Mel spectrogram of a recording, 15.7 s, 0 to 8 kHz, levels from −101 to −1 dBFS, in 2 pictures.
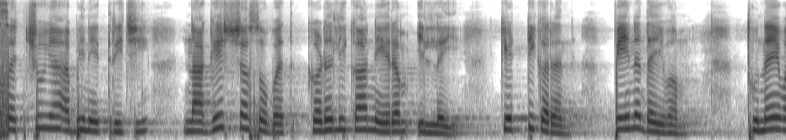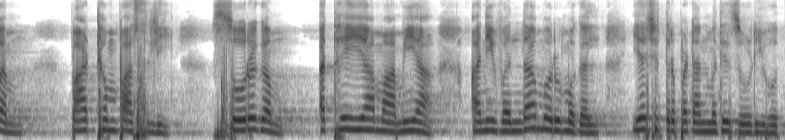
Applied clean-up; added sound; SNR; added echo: none; none; none; none.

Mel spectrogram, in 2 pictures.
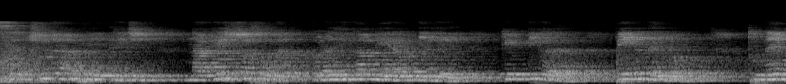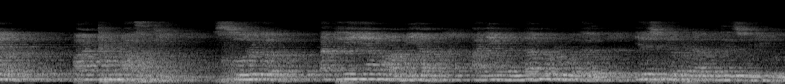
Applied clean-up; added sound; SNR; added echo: none; none; none; reverberation time 2.1 s.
